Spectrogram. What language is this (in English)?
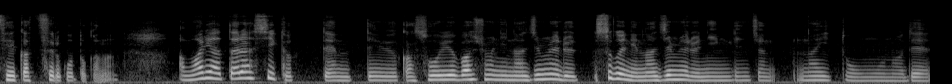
Japanese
